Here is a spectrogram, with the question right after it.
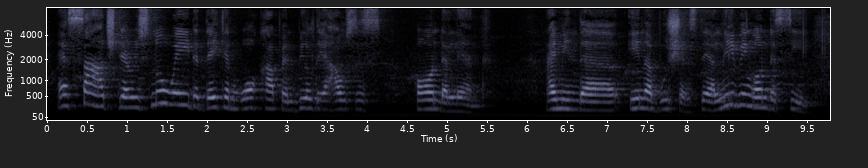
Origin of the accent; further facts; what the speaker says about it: Papua New Guinea; moved away as an adult; now in Namatanai, Papua New Guinea; I am from Isipik, but I am here in Namatanai for almost six years, going seven.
